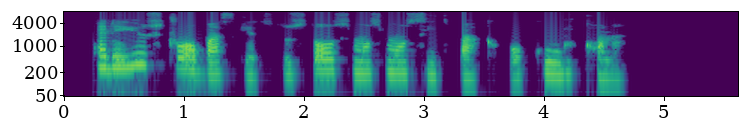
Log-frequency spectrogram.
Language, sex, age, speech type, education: Nigerian Pidgin, female, 30-45, spontaneous, tertiary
